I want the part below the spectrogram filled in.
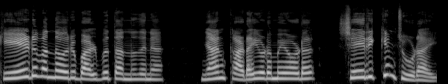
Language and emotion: Malayalam, angry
